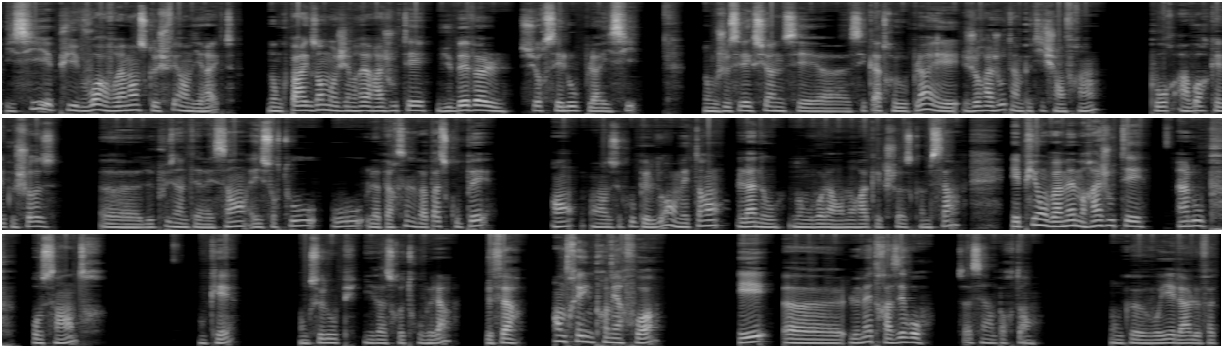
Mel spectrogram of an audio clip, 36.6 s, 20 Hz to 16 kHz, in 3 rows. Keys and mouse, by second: 0.5 shift+middle click, 1.1 middle click, 3.7 alt+shift+click, 4.1 middle click, 5.1 alt+shift+click, 5.9 alt+shift+click, 6.3 middle click, 8.8 ctrl+b, 16.3-18.3 middle drag, 18.6 Tab, 19.2-19.8 middle drag, 20.2-20.7 middle drag, 21.1 Tab, 24.0 ctrl+r, 31.3-32.3 middle drag, 33.5 drag, 35.9-36.5 drag.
